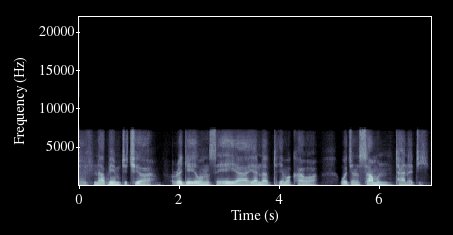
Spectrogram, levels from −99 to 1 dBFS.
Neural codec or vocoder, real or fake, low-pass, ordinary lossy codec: codec, 16 kHz, about 1 kbps, DyCAST, with the encoder's durations; fake; 7.2 kHz; none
